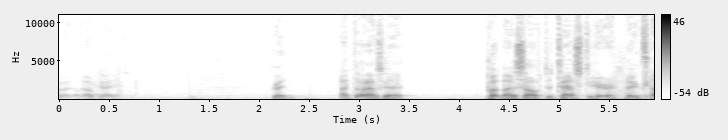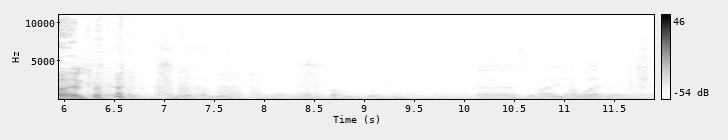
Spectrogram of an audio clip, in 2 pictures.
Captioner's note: laughter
